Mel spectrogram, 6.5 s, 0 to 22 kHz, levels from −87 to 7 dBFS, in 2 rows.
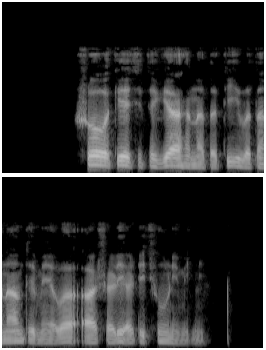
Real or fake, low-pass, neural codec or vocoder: real; 7.2 kHz; none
